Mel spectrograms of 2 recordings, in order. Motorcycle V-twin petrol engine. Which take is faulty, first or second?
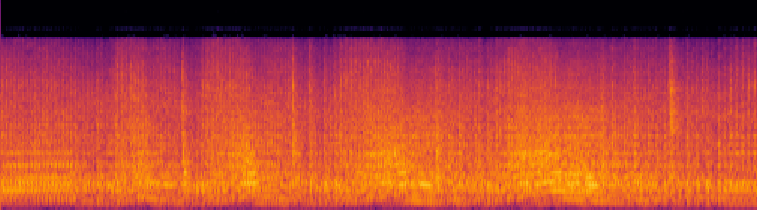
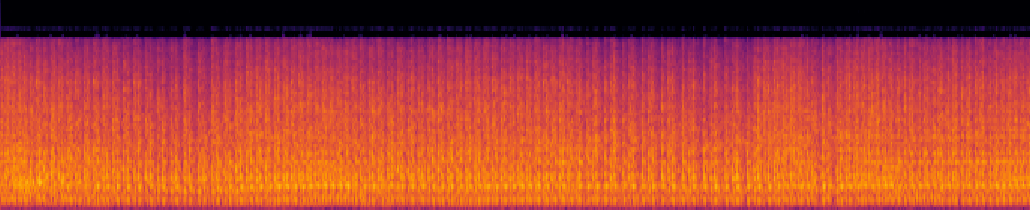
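second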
